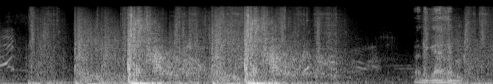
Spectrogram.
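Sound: gunfire in Fallout 3 video game

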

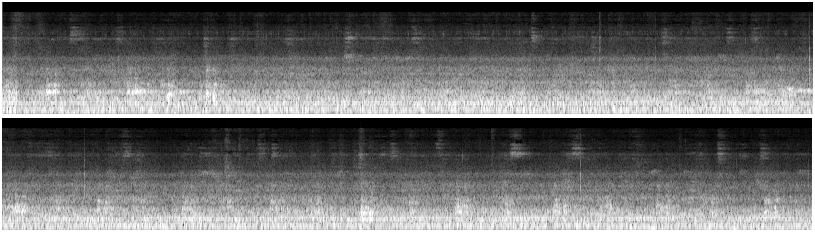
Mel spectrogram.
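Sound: BTS Skytrain electric train riding between stations

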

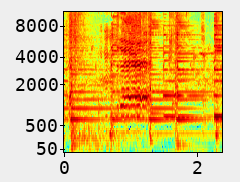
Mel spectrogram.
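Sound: lamb bleating

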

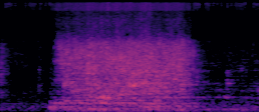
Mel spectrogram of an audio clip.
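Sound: water being changed

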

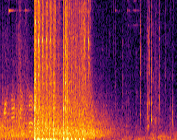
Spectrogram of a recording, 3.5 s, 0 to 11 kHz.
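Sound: gunfire in Battlefield 3 video game

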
